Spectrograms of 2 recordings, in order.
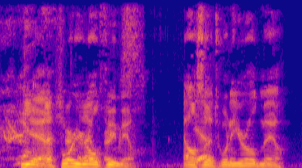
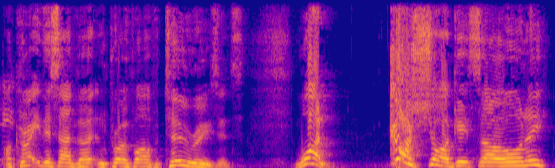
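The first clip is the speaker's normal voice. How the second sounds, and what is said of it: Put-on accent. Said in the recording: “the accent we all want to do”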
